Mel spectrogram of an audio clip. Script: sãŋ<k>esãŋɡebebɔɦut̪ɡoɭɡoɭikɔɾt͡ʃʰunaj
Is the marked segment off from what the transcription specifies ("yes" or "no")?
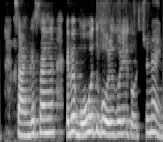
yes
